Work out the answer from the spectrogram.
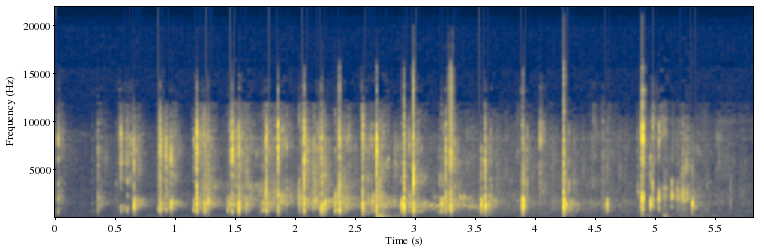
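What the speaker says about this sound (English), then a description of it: "Let's give them a round of applause." Scattered hand claps from a small audience at a junior dairy cattle show, sparse and uneven rather than a full ovation, fairly close and fading in and out over several seconds.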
